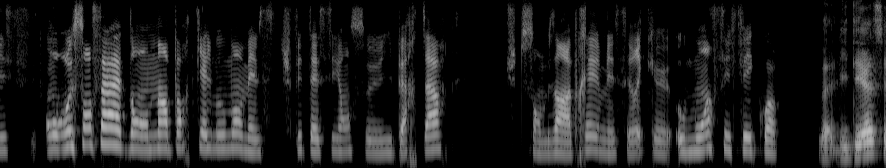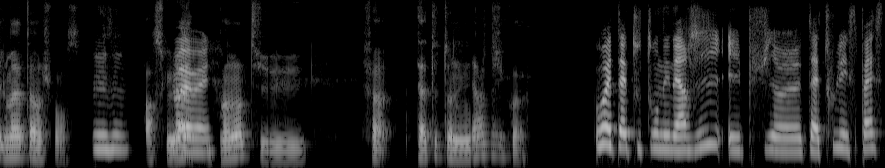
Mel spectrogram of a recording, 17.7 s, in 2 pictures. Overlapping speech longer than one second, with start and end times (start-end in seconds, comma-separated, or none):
none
